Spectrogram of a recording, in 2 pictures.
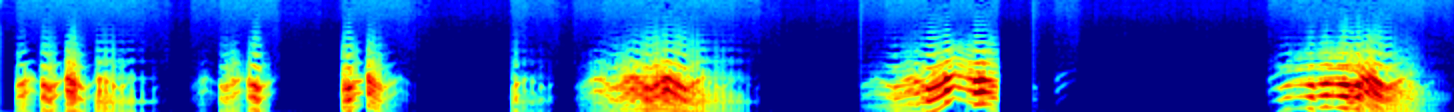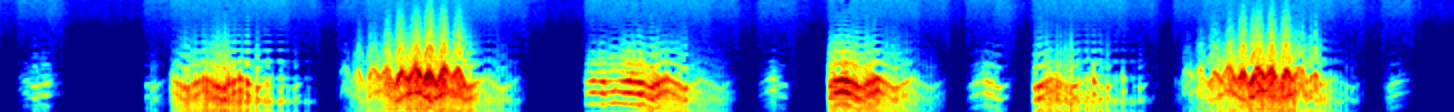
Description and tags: gutteral guys
Synth talking with amplitude modulation.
